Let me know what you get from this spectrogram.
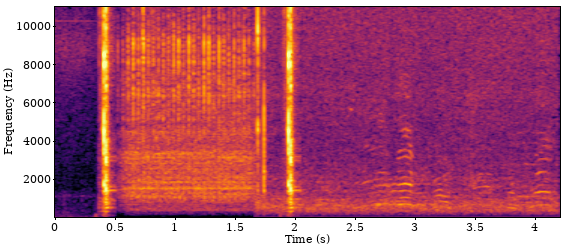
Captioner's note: film reel ticking; film projector clicks; crowd chattering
